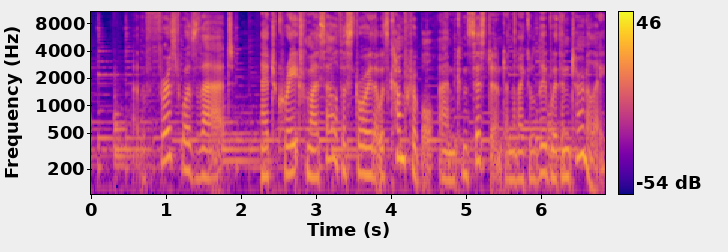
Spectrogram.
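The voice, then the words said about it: Affected proper English accent. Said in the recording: “this accent I have, I did not come by accident. ... The accent is completely fake ... the ridiculous accent ... a fairly well-mannered, not excitable English girl”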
